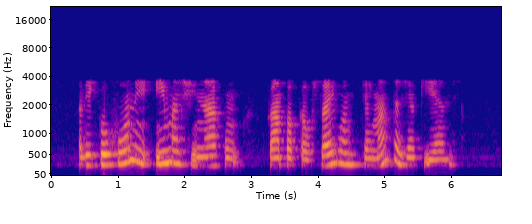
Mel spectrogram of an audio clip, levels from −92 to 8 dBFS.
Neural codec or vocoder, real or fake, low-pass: none; real; 3.6 kHz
